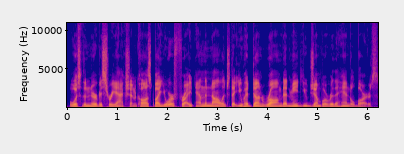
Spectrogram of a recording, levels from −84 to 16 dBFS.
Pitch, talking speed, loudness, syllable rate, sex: 105 Hz, 230 wpm, -20 LUFS, 5.3 syllables/s, male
